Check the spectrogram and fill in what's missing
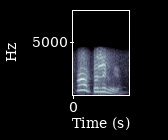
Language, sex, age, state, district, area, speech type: Tamil, female, 30-45, Tamil Nadu, Chennai, urban, conversation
